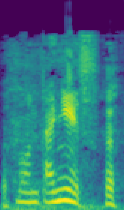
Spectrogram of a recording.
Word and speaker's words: Montañez: Y Vicente, que me matizaba ahora, Pedro, mi apellido no es Llana, es Aguda, Montañez.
